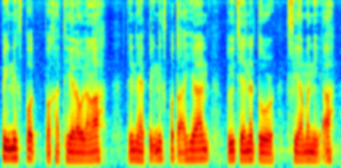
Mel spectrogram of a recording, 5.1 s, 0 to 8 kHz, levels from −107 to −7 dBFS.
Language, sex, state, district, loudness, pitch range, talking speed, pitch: Mizo, male, Mizoram, Aizawl, -18 LUFS, 95-110 Hz, 245 wpm, 105 Hz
